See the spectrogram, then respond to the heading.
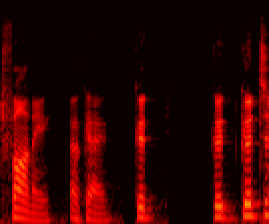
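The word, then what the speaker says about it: Fani: time and extraordinary okay it is pronounced funny okay good good good to know good good to know funny uh all right gotcha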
